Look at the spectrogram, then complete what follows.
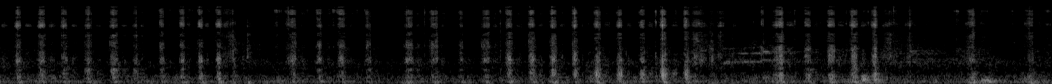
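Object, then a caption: Felted wool figure stabbed with a metal felting needle. A small, solid lavender-and-yellow shape of felted wool, held in the fingers, is stabbed over and over with a metal felting needle. Each stab makes a short, dry, scratchy poke with a bright rasping edge. Roughly three dozen quick jabs come in a steady, uneven rhythm.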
